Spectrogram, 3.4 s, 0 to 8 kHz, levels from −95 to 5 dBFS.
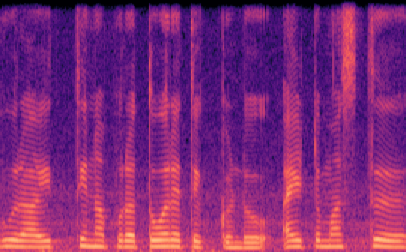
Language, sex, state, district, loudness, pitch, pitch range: Tulu, female, Karnataka, Dakshina Kannada, -15 LUFS, 190 Hz, 185-200 Hz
